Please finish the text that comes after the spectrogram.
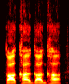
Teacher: ক এর উচ্চারণ স্থান কিন্তু আমাদের কণ্ঠ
